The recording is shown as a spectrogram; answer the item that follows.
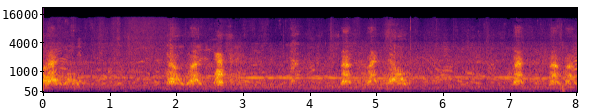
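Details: Eleven-year-old American Staffordshire Terrier Chefrem of golden Samurais during a German VPG protection demonstration gives short, forceful barks in clusters of two or three, about eight in all, while an announcer talks over a loudspeaker.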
